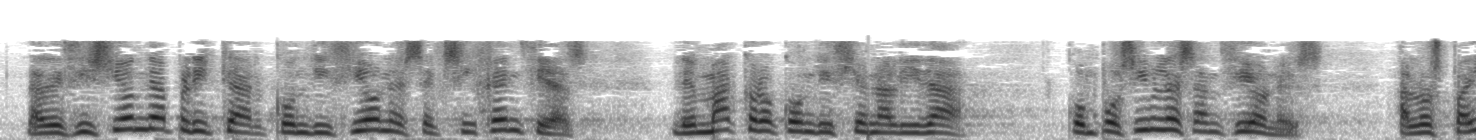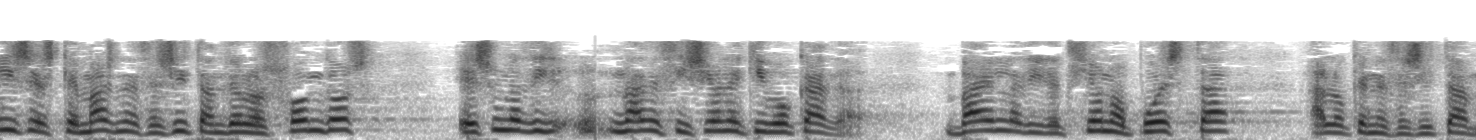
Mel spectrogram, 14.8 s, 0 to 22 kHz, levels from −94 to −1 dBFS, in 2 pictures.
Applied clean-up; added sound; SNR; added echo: none; none; none; none.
